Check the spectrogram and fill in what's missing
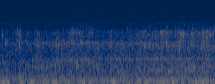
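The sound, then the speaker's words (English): Tap water runs steadily into a bathroom basin after a few New Quick Lux soap flakes are poured in to wash stockings: a continuous splashing hiss with a soft, even texture that holds for a couple of seconds, with no voices over it. “I'll just pour a few of these flakes into the basin and turn on the water.”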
